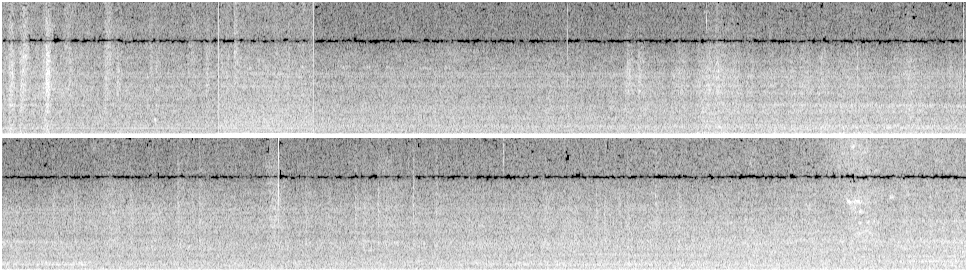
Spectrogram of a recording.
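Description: Electric passenger trains rolling slowly through the station tracks: a steady rumble of wheels on rails, with faint wavering whines now and then. A heavy low rumble on the microphone gets briefly louder about three seconds in.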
